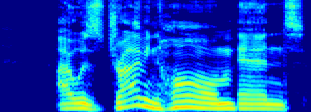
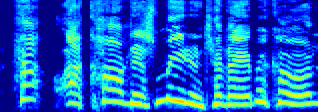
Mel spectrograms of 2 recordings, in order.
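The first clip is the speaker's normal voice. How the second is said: high chicken-like singer voice; 13 semitones higher than usual. Retold or imitated. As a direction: bounce through it way up high, half sung. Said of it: "he's like a chicken".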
